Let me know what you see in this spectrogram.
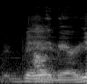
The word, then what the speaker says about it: Halle Berry: You know, Haley... Besides. Everyone wanted, like, would rather have Haley... – Halle Berry. – Yeah, Halle Berry.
